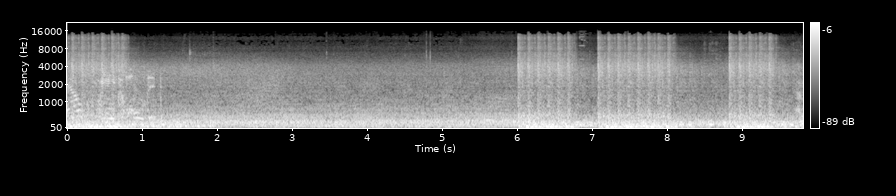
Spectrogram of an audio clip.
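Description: Machine-gun rounds hammer a World War II fighter plane in War Thunder's cockpit view while it defends a captured airfield. The engine drones steadily, then sharp rattling bursts of hits come in several quick, loud clusters near the end.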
